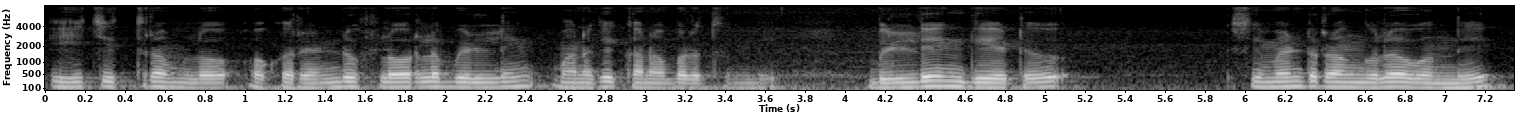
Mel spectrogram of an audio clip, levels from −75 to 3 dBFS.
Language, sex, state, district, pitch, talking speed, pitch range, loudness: Telugu, male, Telangana, Mahabubabad, 125 Hz, 105 wpm, 115-130 Hz, -16 LUFS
